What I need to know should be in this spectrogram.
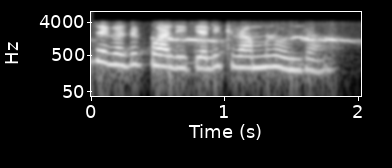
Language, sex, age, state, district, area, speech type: Nepali, female, 18-30, West Bengal, Kalimpong, rural, conversation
